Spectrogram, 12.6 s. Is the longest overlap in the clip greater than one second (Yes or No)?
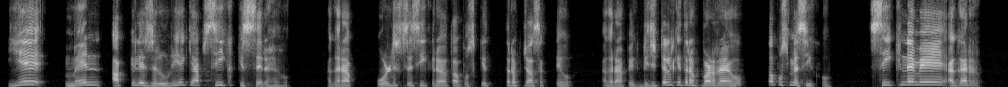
No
